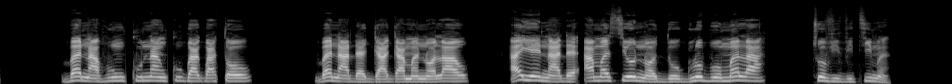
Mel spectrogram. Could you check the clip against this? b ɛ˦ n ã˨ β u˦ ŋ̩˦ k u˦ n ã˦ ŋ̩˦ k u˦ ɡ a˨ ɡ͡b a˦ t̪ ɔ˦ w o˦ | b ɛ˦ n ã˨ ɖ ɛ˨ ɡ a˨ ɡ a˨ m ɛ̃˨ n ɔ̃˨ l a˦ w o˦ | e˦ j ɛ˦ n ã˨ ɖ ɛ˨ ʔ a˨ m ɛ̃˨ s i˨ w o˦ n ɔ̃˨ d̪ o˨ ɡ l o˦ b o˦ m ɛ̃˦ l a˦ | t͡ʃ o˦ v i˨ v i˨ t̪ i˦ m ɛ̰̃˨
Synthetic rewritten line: b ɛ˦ n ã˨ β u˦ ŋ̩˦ k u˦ n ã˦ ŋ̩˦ k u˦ ɡ͡b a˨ ɡ͡b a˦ t̪ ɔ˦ w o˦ | b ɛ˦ n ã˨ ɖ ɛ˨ ɡ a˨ ɡ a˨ m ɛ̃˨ n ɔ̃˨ l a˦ w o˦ | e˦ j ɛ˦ n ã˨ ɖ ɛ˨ ʔ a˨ m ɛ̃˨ s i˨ w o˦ n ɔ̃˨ d̪ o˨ ɡ l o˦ b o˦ m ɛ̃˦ l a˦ | t͡ʃ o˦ v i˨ v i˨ t̪ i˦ m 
